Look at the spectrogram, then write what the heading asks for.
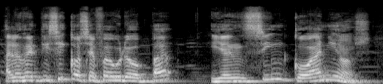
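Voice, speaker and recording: A man's voice: high voice, expressive, normal speed, a bit bright, husky, faint music behind. A man with a Rioplatense Argentine accent, co-hosting radio and telling anecdotes in a casual chat style. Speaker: radio co-host.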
